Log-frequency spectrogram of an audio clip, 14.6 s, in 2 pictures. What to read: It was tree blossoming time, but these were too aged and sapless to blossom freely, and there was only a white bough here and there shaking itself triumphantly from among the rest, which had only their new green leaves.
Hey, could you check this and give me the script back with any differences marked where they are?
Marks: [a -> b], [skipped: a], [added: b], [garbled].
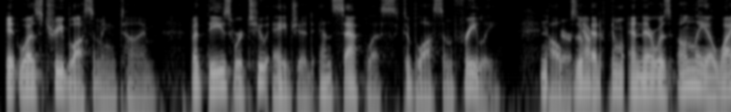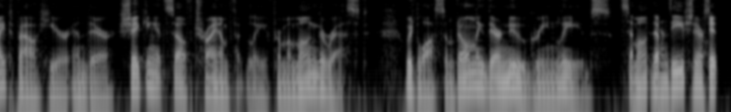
It was tree blossoming time, but these were too aged and sapless to blossom freely, [garbled] and there was only a white bough here and there shaking itself triumphantly from among the rest, which [had -> blossom] only their new green leaves. [garbled]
